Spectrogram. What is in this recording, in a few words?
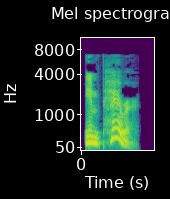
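"impairer", British English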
